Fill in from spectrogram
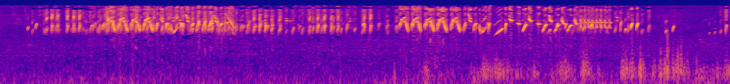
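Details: Caged European goldfinch pouring out a vigorous song used for trapping: dense, tinkling twitters and quick rising-falling notes in long rapid phrases, over a steady low background hum and some low knocks.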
